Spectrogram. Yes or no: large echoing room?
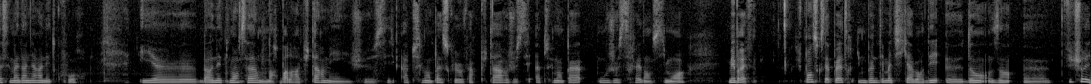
no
